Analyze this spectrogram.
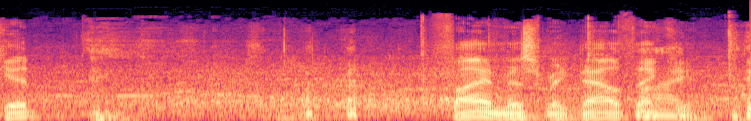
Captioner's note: laughter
